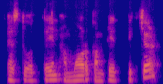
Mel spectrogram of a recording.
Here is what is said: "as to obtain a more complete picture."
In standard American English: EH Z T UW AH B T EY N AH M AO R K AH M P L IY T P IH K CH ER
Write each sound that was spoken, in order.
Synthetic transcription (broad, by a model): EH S T UW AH T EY N AH M AO R K AH M P L IY T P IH K CH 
